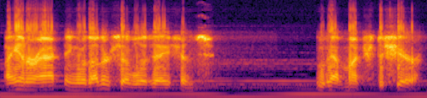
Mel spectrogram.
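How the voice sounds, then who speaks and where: A low-voiced man with a husky, sharp-edged tone leads a guided spiritual meditation. He lets each phrase stretch out slowly, pausing often between the words. Soft music plays faintly underneath. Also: little pitch movement, rough recording. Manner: slow, drawn-out phrasing with long pauses.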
